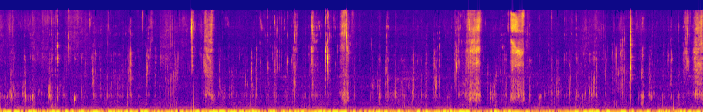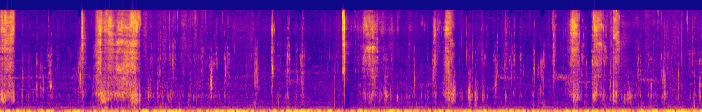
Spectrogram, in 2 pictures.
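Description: Close-miked eating: a person biting and chewing pieces of glazed pork belly, with irregular wet mouth clicks and smacks, and a couple of louder, longer mouth noises about halfway through. A steady low hum sits underneath.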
